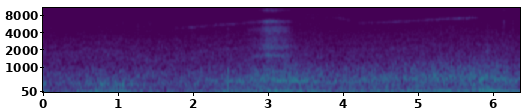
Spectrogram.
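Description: Steady truck engine drone from Farming Simulator 22 on a snowy road, a continuous low rumble with a faint high whine rising across it, no talk.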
